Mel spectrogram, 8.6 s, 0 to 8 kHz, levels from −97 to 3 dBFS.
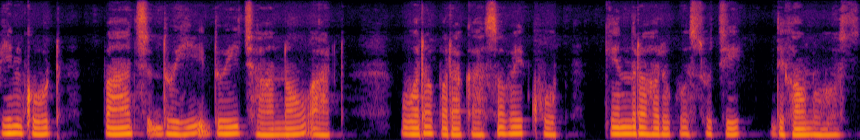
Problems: none marked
